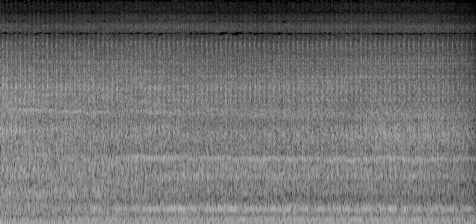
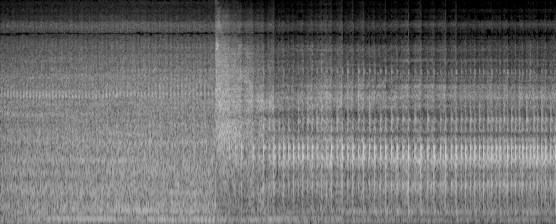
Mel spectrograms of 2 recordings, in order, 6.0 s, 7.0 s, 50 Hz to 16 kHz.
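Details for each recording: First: Audi S4 B9 3.0T V6 after precautionary rocker arm replacement, new oil and filter, warm: even steady idle, no ticking or knocking, fuel pump noise normal; healthy. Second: Audi S4 B9 3.0T at about 33,000 miles, just after start-up and before a precautionary rocker arm replacement: fast, even metallic ticking over the idle in the valvetrain area; cause unclear.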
